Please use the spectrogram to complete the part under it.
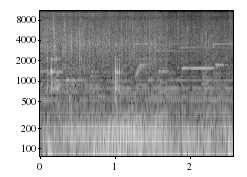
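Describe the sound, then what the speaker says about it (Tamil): Butter hitting hot oil in a pan sizzles and fries steadily and close by, a constant crackling hiss with a few faint clinks, and no voices. "இப்போ எண்ணெய் நல்லா சூடாயிடுச்சு, அதனால் நாம் இப்போ பட்டர் ஆட் பண்ணிக்கலாம்."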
